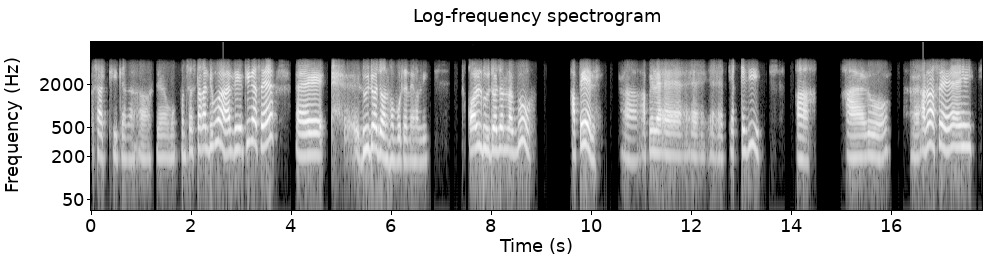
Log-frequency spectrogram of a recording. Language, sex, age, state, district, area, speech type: Assamese, female, 60+, Assam, Barpeta, rural, conversation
